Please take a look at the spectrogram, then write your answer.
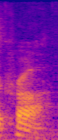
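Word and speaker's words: Accra: Acra Acra I was corrected very quickly it's Acra okay I've never heard it pronounced before and I've always said Acra yeah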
